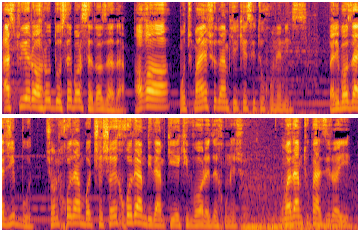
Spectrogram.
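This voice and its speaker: A man reading his own first-person mystery horror story in a measured, tense storytelling voice. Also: a little high. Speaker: narrator and writer. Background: faint music.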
